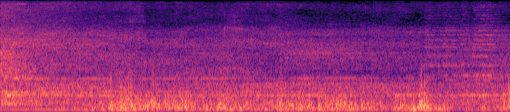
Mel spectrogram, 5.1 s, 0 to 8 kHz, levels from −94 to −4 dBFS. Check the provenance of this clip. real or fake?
real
